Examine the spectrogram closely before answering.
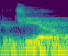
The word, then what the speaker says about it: Duccio: gospel text i went to the italian painter duchy o and yes i did have to look out how to pronounce duccio is considered one of the greatest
